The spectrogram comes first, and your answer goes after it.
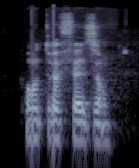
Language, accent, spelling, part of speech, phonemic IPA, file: French, Canada, contrefaisons, verb, /kɔ̃.tʁə.f(ə).zɔ̃/, LL-Q150 (fra)-contrefaisons.wav
- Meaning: inflection of contrefaire: 1. first-person plural present indicative 2. first-person plural imperative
